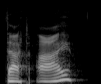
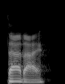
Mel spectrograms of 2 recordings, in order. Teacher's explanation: when we have a t in American English between two vowel sounds so here between a and an i it usually changes to a D sound so instead of it being that I it's that I don't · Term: American T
